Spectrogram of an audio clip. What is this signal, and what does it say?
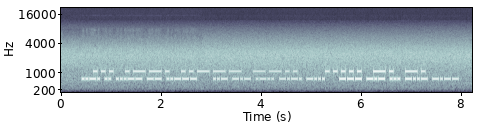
Morse code, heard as two keyed tones, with radio static and fading. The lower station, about 31 wpm, 710 Hz: FI3M2 UKLCB OKSXY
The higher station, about 15 wpm, 1060 Hz: SP2Z 5NN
